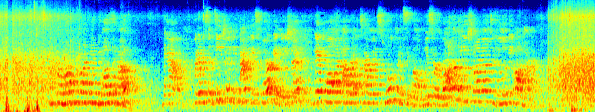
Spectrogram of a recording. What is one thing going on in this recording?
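A man speaks through a loudspeaker, echoing in a large hall.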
